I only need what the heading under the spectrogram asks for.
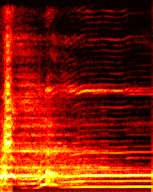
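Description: A wolf howls in one long, sustained tone that rises slightly, then holds steady and clear, following a brief noisy burst at the start. No one speaks.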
